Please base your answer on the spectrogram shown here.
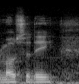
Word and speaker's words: Mossadegh: The Iranian Prime Minister Mohammad Mossadegh, as you can see this pronunciation there, Mossadegh, wants to nationalize all of Iran's oil fields.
